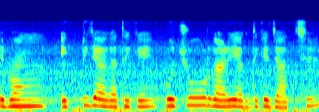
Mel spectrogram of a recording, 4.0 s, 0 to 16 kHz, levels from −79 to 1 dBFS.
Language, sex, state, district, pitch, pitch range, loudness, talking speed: Bengali, female, West Bengal, North 24 Parganas, 215 Hz, 200-220 Hz, -15 LUFS, 135 wpm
